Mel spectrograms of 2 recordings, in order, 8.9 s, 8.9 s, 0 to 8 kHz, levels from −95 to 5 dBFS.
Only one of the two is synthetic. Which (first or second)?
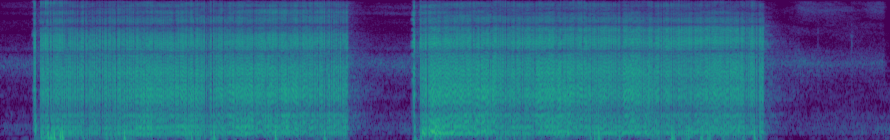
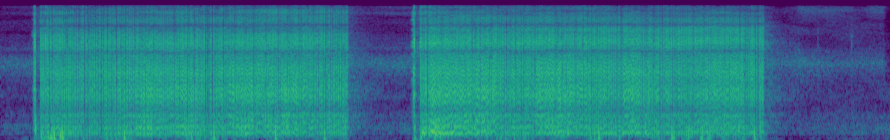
second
